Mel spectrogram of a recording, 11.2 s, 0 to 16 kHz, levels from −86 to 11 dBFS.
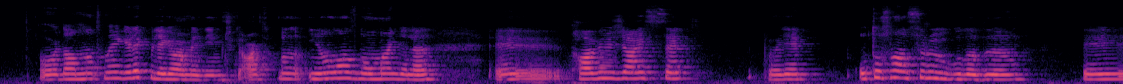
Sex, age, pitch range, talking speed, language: female, 10-29, 205-245 Hz, 95 wpm, Turkish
